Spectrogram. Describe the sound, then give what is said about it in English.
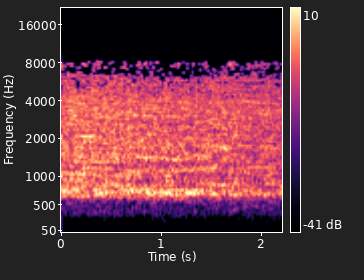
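A crowd cheers and claps loudly in a dense, continuous wash of noise, with voices shouting together for a couple of seconds and no single speaker standing out. “Thank you for your claps and your shouts.”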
